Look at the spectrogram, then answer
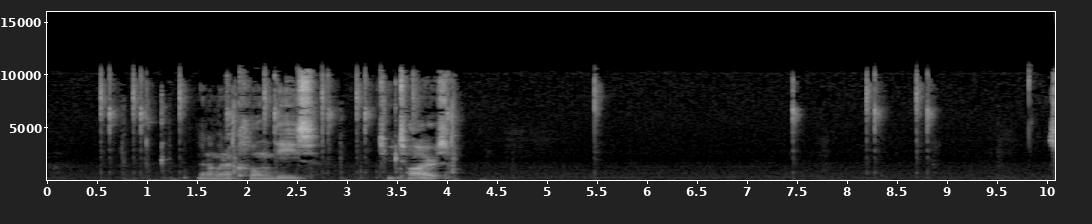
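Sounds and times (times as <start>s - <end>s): faint computer clicks: 0.5s - 4.2s, 8.2s - 9.0s.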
